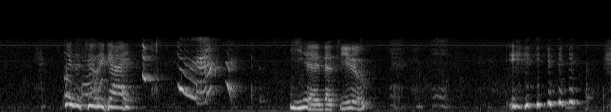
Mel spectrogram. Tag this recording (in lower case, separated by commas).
speech, inside a small room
